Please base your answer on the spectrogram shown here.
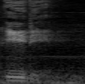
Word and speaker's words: EDI: Why are you named EDI? EDI is the phonetic pronunciation of EDI. That is an acronym for Enhanced Defense Intelligence.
